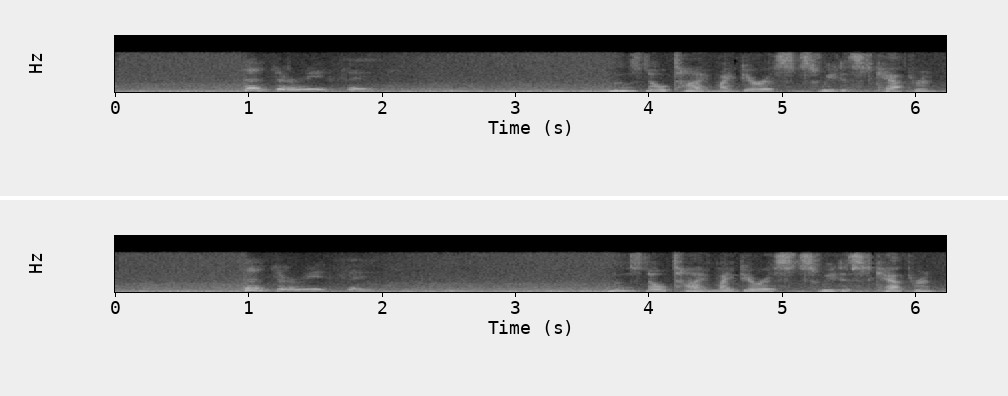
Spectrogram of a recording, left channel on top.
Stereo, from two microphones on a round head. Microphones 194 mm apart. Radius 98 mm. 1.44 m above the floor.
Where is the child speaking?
40° right (ahead or behind), 2.5 m.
